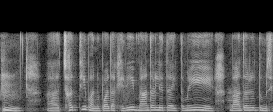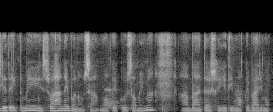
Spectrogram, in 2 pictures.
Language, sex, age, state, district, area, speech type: Nepali, female, 30-45, West Bengal, Kalimpong, rural, spontaneous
